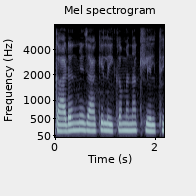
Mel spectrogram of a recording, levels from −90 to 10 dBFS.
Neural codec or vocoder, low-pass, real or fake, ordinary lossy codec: none; 7.2 kHz; real; none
